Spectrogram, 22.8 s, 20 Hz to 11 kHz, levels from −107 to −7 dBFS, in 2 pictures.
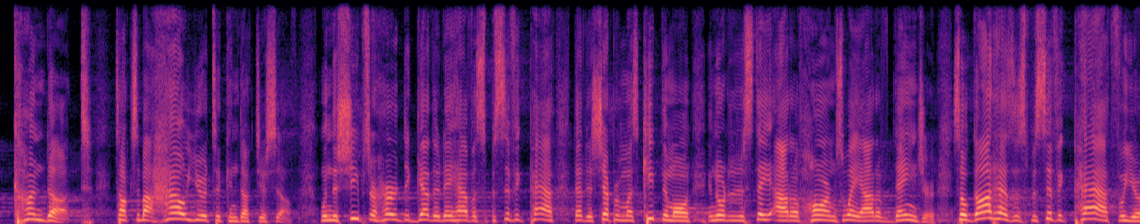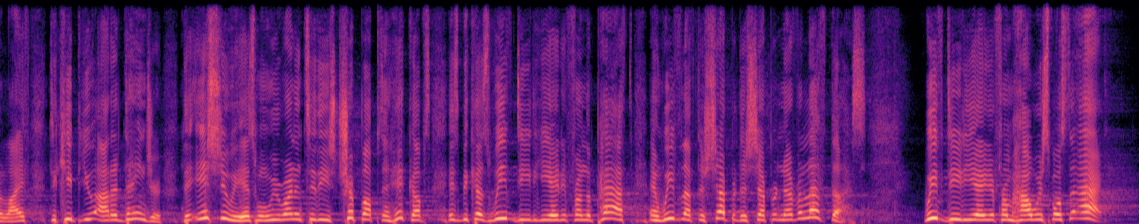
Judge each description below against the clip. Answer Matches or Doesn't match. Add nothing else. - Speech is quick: Matches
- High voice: Matches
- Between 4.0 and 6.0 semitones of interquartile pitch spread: Doesn't match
